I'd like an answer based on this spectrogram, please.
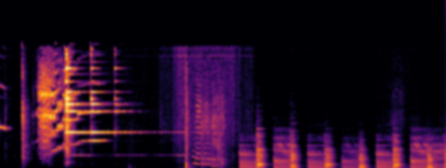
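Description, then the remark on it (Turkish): A haberdashery shop door clatters open and a bell rings out with a bright, decaying jingle, followed by a series of steady, melodic chime tones playing in even steps. “Tolga Kökten bizi yollar mısın tuhafiye dükkanına? Hemen kapıyı açıversin”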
